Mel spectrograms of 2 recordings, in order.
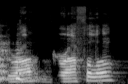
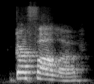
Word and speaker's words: Garofalo: Is it pronounced Garofalo? Garfalo.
